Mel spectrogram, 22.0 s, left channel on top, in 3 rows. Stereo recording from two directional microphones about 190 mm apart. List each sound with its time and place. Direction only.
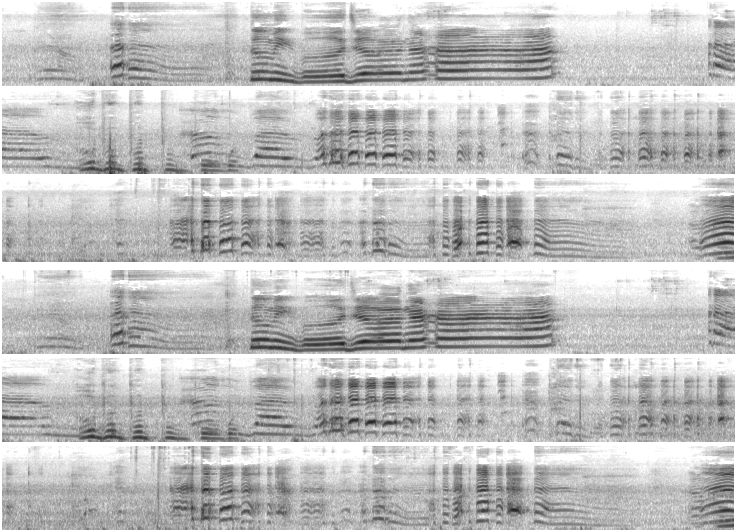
1.0 s babbling: 20° left (ahead or behind)
2.2 s speech: 5° left (ahead or behind)
3.6 s speech: 10° right (ahead or behind)
4.3 s a sound: 10° left (ahead or behind)
7.1 s babbling: 15° left (ahead or behind)
8.1 s a sound: centre (ahead or behind)
8.5 s speech: 15° left (ahead or behind)
9.8 s laughter: 15° left (ahead or behind)
16.3 s laughter: 15° left (ahead or behind)
21.6 s babbling: 20° left (ahead or behind)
